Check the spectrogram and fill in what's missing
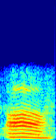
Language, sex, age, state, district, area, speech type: Tamil, female, 60+, Tamil Nadu, Kallakurichi, rural, conversation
